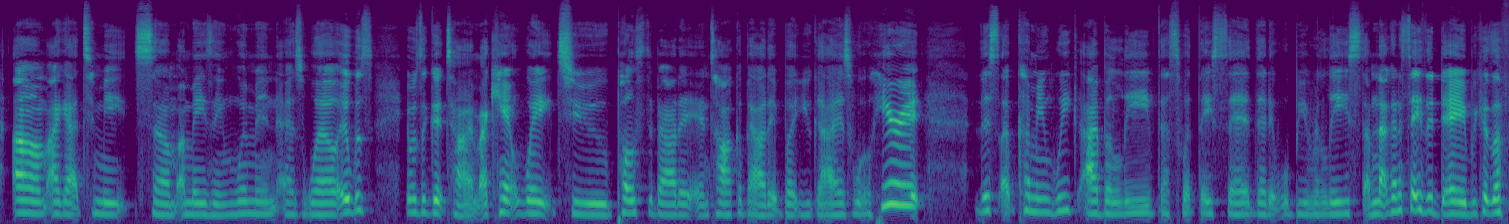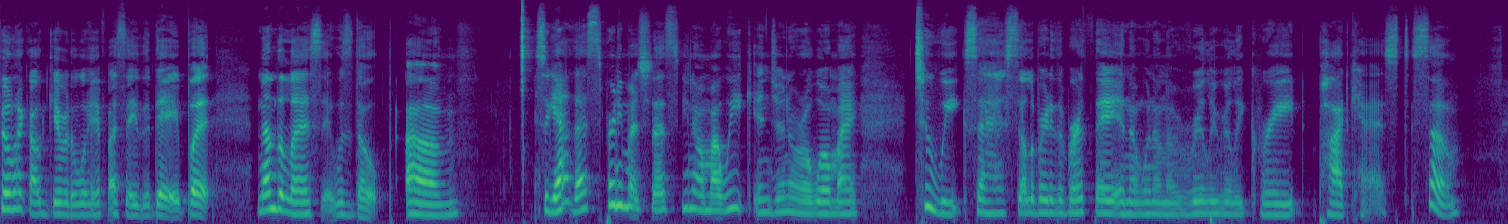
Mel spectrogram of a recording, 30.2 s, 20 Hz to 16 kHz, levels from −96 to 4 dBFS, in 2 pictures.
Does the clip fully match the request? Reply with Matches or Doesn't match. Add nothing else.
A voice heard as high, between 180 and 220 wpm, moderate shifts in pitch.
Matches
